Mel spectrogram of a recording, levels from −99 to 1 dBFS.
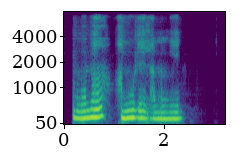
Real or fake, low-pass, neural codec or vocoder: fake; 7.2 kHz; codec, 16 kHz in and 24 kHz out, 0.6 kbps, FireRedTTS-2 codec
